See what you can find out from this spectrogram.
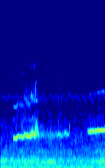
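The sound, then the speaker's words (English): Faint, high-pitched chirpy whistling from someone behind home plate at a baseball game: two brief whistled phrases, the second a thin steady tone, over a low continuous ballpark hum. “And somebody's whistling.”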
